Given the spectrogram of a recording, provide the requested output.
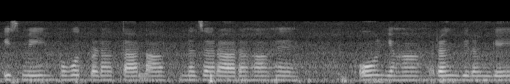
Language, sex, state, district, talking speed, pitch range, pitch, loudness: Hindi, female, Haryana, Jhajjar, 140 wpm, 200-205 Hz, 205 Hz, -20 LUFS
